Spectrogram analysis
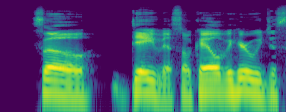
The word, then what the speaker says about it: Davies: been pronouncing it Ray Davies this whole time that I've covered the Kings but somebody recently let me know hey it's actually pronounced Davis so Davis okay over here we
